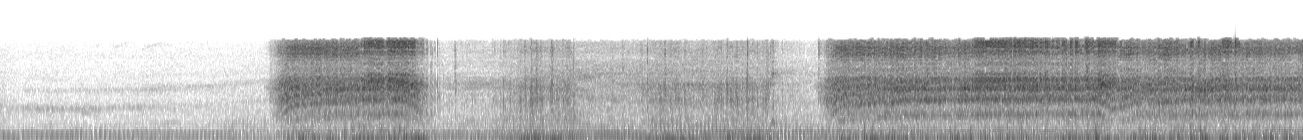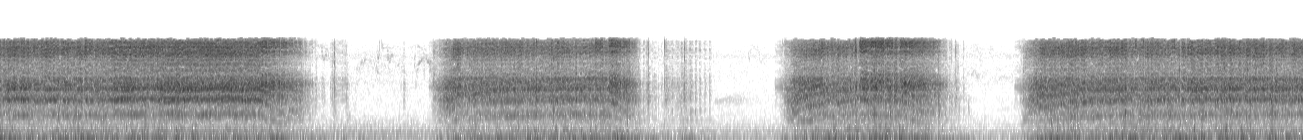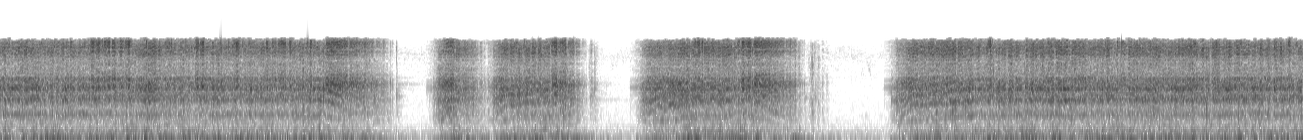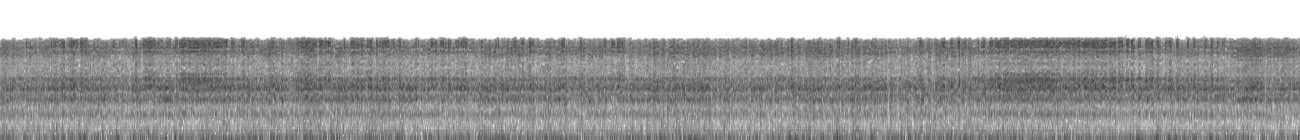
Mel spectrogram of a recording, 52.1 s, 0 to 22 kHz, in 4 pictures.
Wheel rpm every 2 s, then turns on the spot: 0, 60, 30, 10, 110, 150, 160, 130, 20, 80, 60, 60, 150, 160, 130, 60, 70, 60, 160, 160, 160, 160, 160, 160, 160, 160.
4-8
